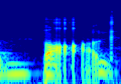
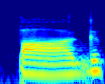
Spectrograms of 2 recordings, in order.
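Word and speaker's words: Bogge: up being called The Bog which is spelled b o g g e but I'm pretty sure it's pronounced bog even though it's not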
